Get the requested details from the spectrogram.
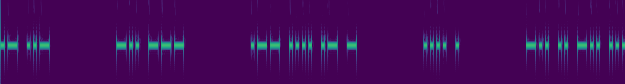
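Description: A telegraph key taps out bursts of steady, high Morse code beeps.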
